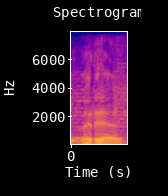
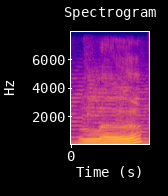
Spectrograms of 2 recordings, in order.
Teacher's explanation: Porque o rã, ele é vibrante. Ele toca na língua e ele vibra, exemplo, 2 vezes, né? O lã não, ele só faz uma vez.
